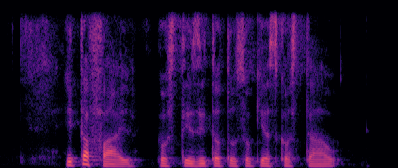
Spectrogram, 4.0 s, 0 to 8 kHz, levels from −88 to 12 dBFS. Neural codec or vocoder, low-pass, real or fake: codec, 16 kHz, 8 kbps, FunCodec, trained on Chinese and English, 25 frames a second; 7.2 kHz; fake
